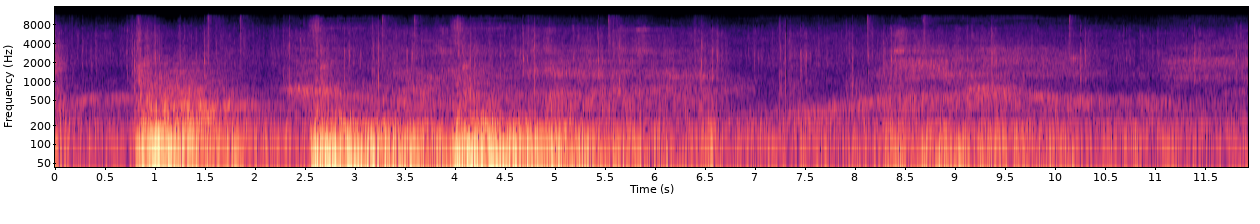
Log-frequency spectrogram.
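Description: Soft menu clicks tick one after another.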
